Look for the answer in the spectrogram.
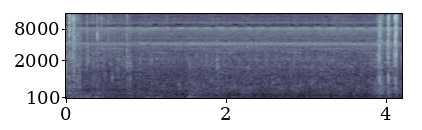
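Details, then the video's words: Nocturnal insects calling at night around a rice field hut, a steady unbroken high-pitched shrill drone holding through the whole stretch, with brief handling clatter at the start and close. "THE SOUND OF RICE FIELD INSECTS"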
